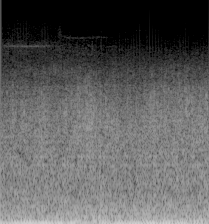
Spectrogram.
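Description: Aircraft engines drone low and steady.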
